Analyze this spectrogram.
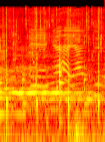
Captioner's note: child talking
